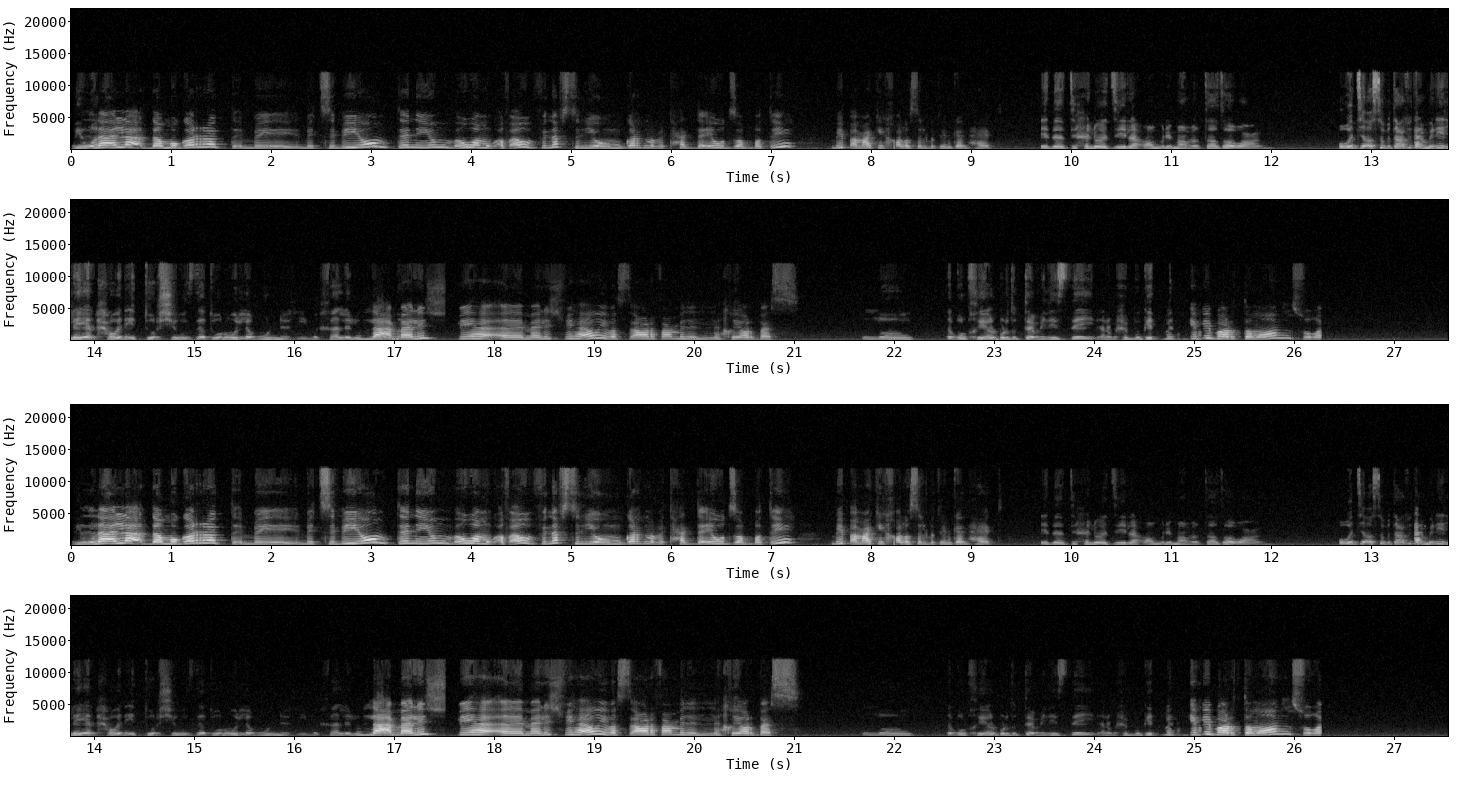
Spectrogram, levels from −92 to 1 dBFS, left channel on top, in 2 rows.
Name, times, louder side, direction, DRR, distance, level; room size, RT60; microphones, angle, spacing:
voice 1, 0.1-7.2 7.6-9.2 16.6-20.8 25.0-26.3, right 5 dB, 25° right, 0.3 m, -28 dB
voice 2, 9.7-12.0 12.7-17.1 21.7-22.2 22.5-24.9, left 4 dB, 40° left, 0.4 m, -38 dB
head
